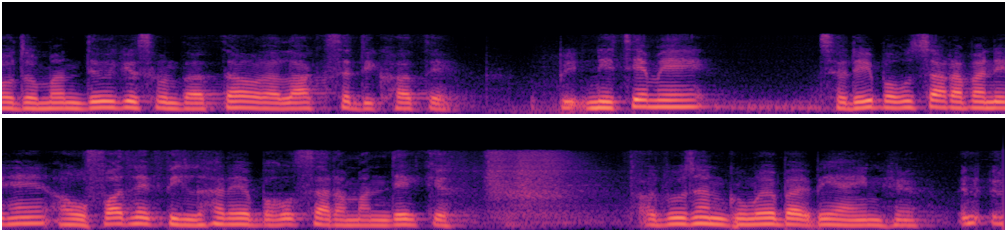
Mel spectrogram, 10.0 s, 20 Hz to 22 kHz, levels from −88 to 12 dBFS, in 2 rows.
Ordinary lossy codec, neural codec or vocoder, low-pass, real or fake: none; codec, 16 kHz, 0.5 kbps, X-Codec, WavLM features, trained on Multilingual LibriSpeech; none; fake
